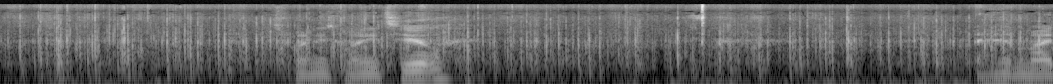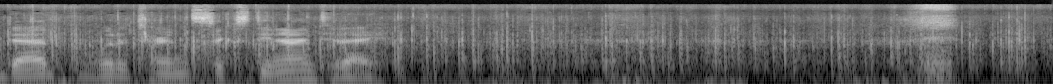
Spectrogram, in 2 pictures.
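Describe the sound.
Steady rain patters on a surface with a continuous crackling hiss, while a man speaks quietly over it in short phrases.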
